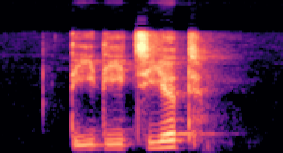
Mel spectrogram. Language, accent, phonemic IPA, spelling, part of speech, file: German, Austria, /dediˈt͡siːɐ̯t/, dediziert, verb / adjective, De-at-dediziert.ogg
- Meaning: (verb) past participle of dedizieren; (adjective) dedicated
